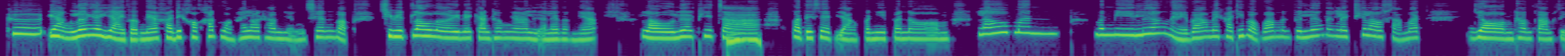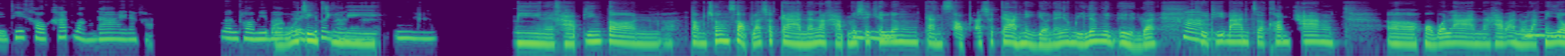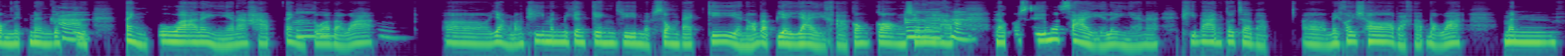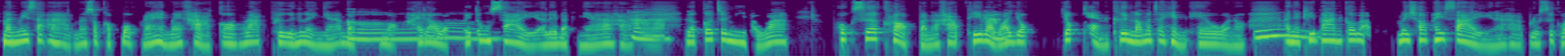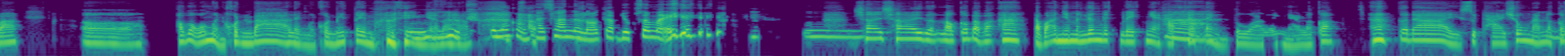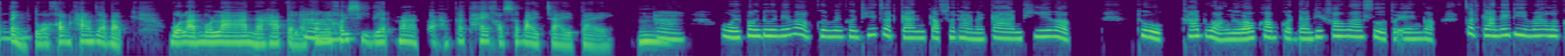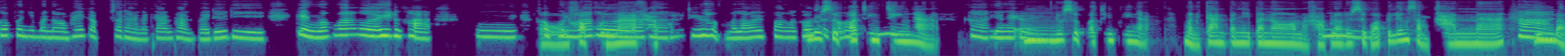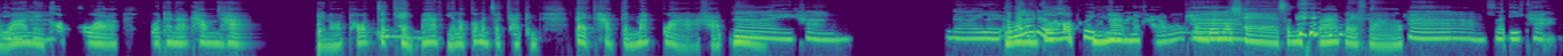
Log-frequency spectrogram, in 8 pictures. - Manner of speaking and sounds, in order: other background noise; in English: "baggy"; drawn out: "อ๋อ"; in English: "crop"; laughing while speaking: "อะไร"; laughing while speaking: "อืม"; chuckle; in English: "passion"; chuckle; "ให้" said as "ไท่"; laughing while speaking: "อะค่ะ"; laughing while speaking: "แบบ"; chuckle
- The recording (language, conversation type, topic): Thai, podcast, คุณรับมือกับความคาดหวังจากคนอื่นอย่างไร?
